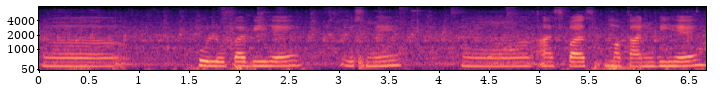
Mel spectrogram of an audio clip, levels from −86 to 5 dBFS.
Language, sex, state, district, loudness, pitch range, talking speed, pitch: Hindi, female, Maharashtra, Gondia, -17 LUFS, 200-220 Hz, 110 wpm, 205 Hz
